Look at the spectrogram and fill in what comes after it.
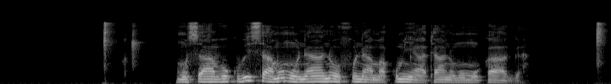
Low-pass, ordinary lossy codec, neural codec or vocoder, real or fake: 7.2 kHz; MP3, 64 kbps; none; real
